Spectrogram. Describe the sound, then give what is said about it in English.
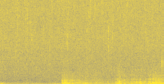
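Rain pouring down on dry land in a steady broad hiss, joined by deep rumbles of thunder that swell at two points partway through. “So the rain pours down on the thirsty land”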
